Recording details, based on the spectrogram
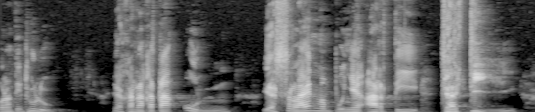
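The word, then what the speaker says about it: οὖν: Yaitu kata un. O-U-N. Bacanya un.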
